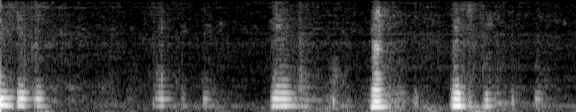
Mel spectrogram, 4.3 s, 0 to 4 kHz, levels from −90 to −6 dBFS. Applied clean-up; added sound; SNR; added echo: neural mask model DeepFilterNet 3.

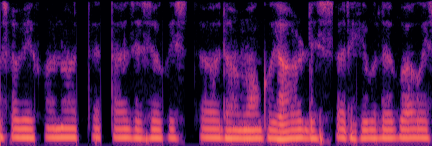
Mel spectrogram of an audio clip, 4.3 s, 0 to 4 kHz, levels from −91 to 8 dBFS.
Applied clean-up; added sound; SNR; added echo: none; none; none; none.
